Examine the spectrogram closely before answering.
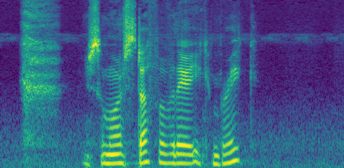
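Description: A young woman speaks softly and calmly nearby.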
